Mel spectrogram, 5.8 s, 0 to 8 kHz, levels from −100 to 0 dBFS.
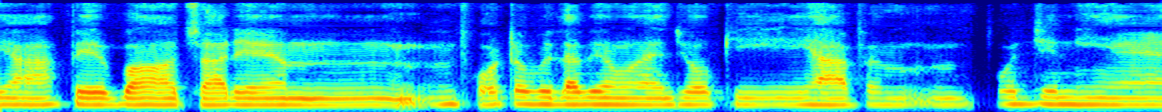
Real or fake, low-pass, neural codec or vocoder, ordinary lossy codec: fake; none; codec, 16 kHz, 1.1 kbps, Voila-Tokenizer; none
